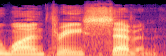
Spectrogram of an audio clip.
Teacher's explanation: we might want to fall a little bit at the end there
